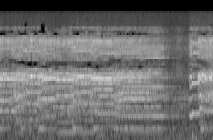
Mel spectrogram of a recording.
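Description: Chinese opera singing over instrumental accompaniment, the voice gliding between held notes. The sound drops briefly just before the end, then comes back in on a rising note.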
